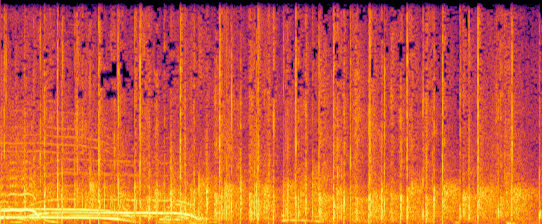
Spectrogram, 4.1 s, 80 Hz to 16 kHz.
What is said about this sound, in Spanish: Una pausita, estamos con todo el elenco de Intensamente 2 aquí en Grupo Fórmula. Un aplauso, chicos y chicas.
